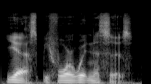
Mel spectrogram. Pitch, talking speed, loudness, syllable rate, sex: 85 Hz, 120 wpm, -17 LUFS, 5.5 syllables/s, male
